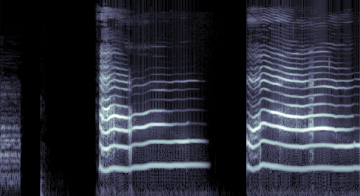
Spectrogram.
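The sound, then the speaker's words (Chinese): A kitten named Mimi, adopted from an animal shelter, meows twice, each cry high-pitched and drawn out, with a short pause between them and no one talking. “哇，好可爱的小猫咪哦！”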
